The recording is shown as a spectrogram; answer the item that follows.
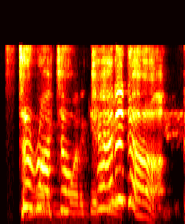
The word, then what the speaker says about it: Toronto: Yes, he's from Toronto. – Whoa. What's up? That's not how you say it. – Oh, here you go. Right. – Toronto, Canada.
